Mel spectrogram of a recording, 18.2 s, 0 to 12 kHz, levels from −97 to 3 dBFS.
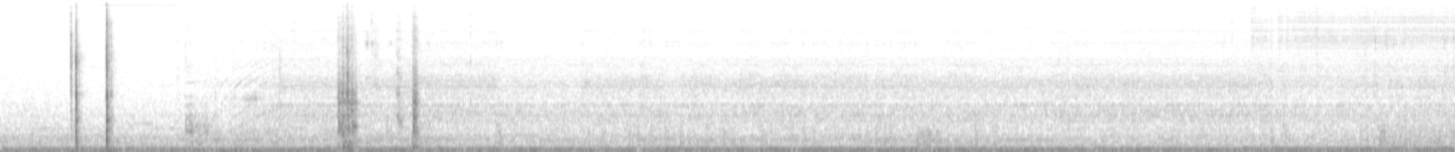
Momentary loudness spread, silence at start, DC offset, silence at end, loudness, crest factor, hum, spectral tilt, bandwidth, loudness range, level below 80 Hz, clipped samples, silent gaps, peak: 12 LU; 0 s; under 0.1%; 0 s; -56 LUFS; 36 dB; none; -4.5 dB/octave; 11 kHz; 10 LU; -58 dBFS; under 0.1%; none; -18 dBFS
